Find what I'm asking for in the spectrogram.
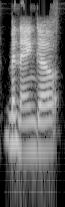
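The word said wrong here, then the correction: SALESmanago: It is sales manago.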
